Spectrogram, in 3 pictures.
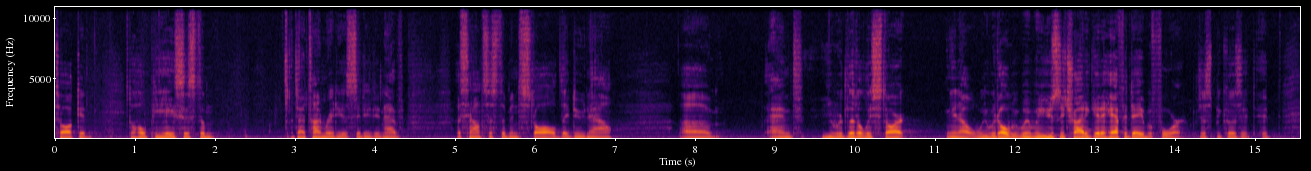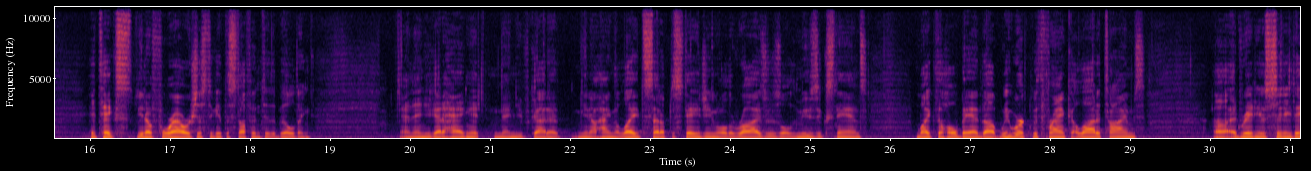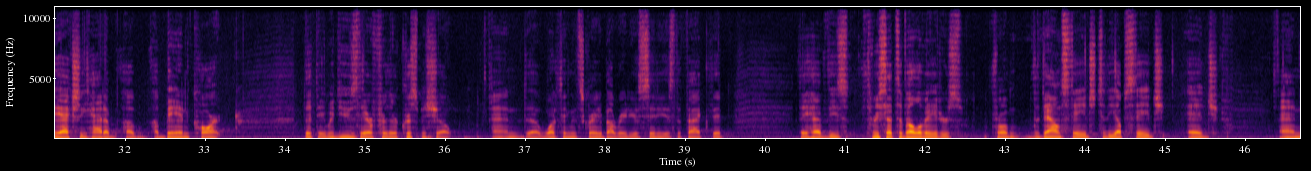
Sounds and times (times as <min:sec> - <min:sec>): Speech: 0:00.0 - 0:02.0, 0:02.9 - 0:04.4, 0:05.0 - 0:07.0, 0:07.8 - 0:15.2, 0:16.0 - 0:18.8, 0:19.9 - 0:25.7, 0:26.3 - 0:29.2, 0:30.0 - 0:33.2, 0:34.2 - 0:39.5, 0:40.4 - 0:45.8, 0:46.4 - 0:46.6.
